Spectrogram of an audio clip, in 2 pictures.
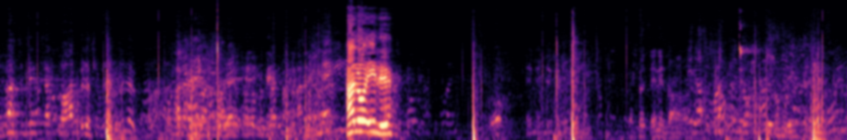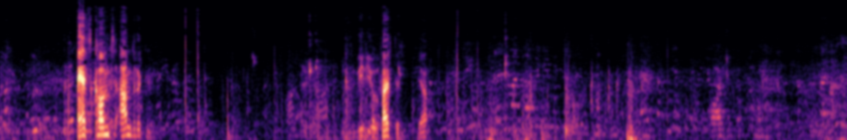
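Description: A crowd of young people talks and shouts nearby.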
